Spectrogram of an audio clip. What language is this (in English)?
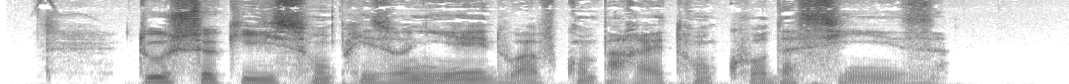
French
